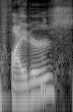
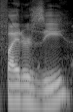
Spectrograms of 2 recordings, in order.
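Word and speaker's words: FighterZ: When people say Dragon Ball Fighter Z, let's play Fighter Z, they're actually saying it wrong. The game is called Fighters.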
